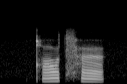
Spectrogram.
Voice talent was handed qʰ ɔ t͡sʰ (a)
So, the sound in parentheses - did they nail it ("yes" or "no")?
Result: no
